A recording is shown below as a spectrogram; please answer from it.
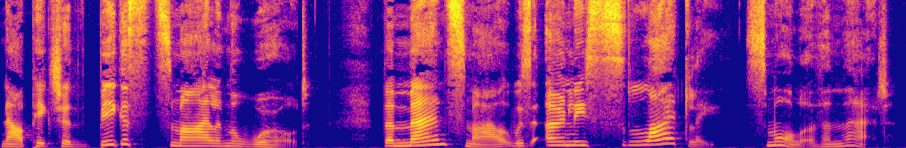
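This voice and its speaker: A woman reading a scripted children's storybook as parody, expressive and mock-earnest in her storytelling. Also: medium pitch, measured pace. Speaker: storybook narrator.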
